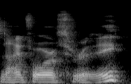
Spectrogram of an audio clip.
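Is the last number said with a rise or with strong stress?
rise. The voice rises at the end of the group. The whole group will be remembered better. "a rising boundary at the edge of the third word"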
